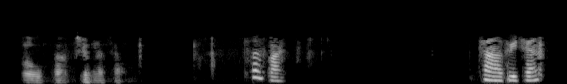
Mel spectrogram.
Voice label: Sheriff, scanner; Maricopa County (P25) - Thompson Peak; Shrf Lakes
